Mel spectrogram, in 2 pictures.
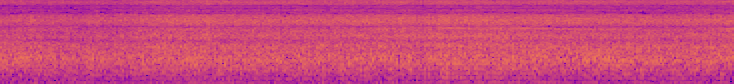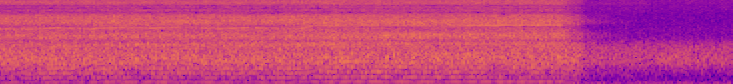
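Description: Small quadcopter's electric motors and propellers running with a steady whine, the pitch edging up slightly, then cutting off abruptly near the end as the motors stop.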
